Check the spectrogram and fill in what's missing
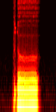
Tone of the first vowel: high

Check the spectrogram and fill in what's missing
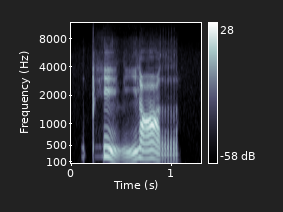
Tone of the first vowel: falling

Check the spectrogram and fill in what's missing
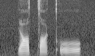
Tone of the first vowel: rising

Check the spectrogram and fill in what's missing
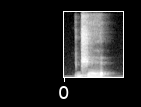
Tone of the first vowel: falling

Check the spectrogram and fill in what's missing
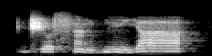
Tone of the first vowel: low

